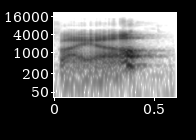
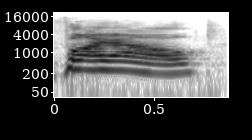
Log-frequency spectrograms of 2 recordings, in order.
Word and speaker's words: Viall: have to be like, it's Viall, not Viall. Why would you name your podcast the Viall Files Yeah.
